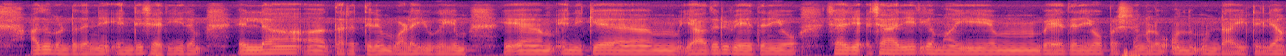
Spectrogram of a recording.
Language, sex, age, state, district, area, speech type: Malayalam, female, 60+, Kerala, Palakkad, rural, spontaneous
